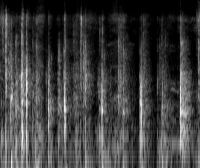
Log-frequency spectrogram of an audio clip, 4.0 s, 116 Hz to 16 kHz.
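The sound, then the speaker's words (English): Six horses, Reggie, Remus, Bowler, Trojan, Casper and Jim, shift about in dewy fields, hooves clopping in an irregular scatter of sharp knocks and scuffs, some louder than others, with faint rustling underneath. “6 contented horses are quietly dozing in the dewy fields.”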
